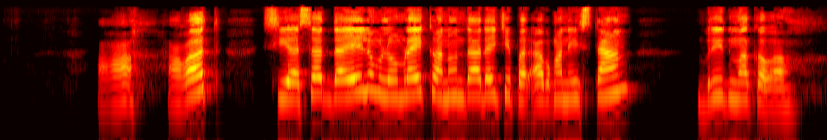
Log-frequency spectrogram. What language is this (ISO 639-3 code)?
pus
